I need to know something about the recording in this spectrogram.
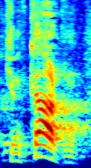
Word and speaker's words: Kincardine: The minor comment meant as an assistance rather than a chastisement is the pronunciation of the wind farms actually Kincardine.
